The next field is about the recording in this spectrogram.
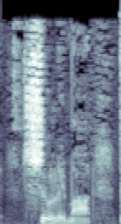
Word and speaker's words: Suleiman: They spell Solomon S-U-L-E-I-M-O-N in Arabia, or M-A-N in Arabia, Suleiman. That's the way Burl Ives kept pronouncing it in the movie, Suleiman and the Blue Jinn.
